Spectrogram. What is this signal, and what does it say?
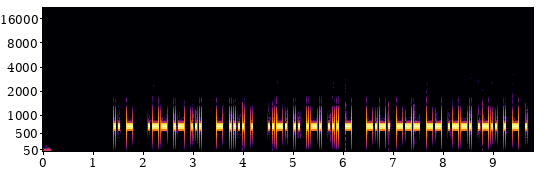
Morse code, heard as a keyed tone, about 28 wpm, 700 Hz. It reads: IT WAS THE FIRST COMPLETE
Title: Sentences from Top 1000 Words - Review Part 2 - 28wpm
